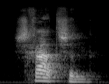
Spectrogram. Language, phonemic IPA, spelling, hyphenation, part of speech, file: Dutch, /ˈsxaːt.sə(n)/, schaatsen, schaat‧sen, verb / noun, Nl-schaatsen.ogg
- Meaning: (verb) to skate; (noun) plural of schaats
